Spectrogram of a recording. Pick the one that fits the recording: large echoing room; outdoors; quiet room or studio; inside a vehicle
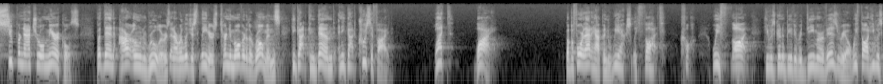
large echoing room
